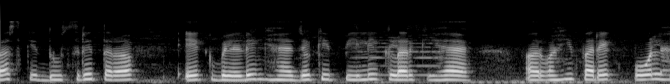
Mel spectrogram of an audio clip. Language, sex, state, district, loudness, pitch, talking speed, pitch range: Hindi, female, Jharkhand, Garhwa, -15 LUFS, 215 Hz, 160 wpm, 205-225 Hz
